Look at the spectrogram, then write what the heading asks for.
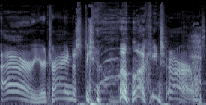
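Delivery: high monster voice. Redoing the line as the mud mephit moving toward Faye: mud mephit voice. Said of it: "So he's like".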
